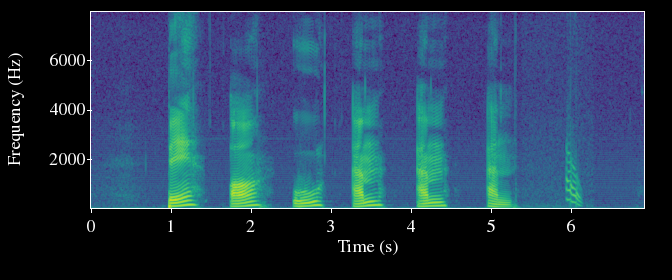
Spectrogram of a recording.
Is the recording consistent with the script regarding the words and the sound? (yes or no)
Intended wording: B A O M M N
no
